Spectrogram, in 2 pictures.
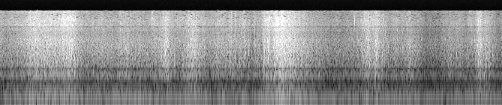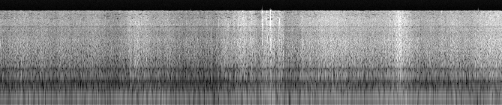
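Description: Ocean surf breaking and washing on a shore: a steady rushing noise that swells and eases with each wave, loudest about six seconds in.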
